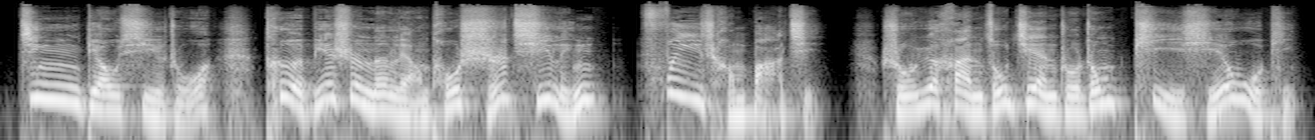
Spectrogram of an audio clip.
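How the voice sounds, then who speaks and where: A man narrating a serialized novel in an expressive, dramatic manner with a husky voice. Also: fairly high pitch. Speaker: audiobook narrator.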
